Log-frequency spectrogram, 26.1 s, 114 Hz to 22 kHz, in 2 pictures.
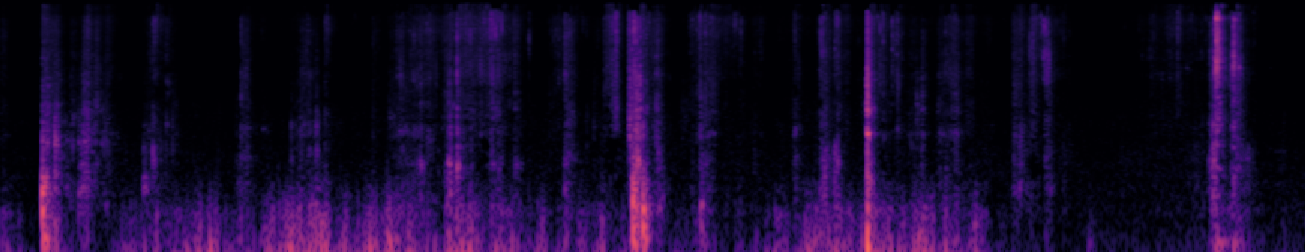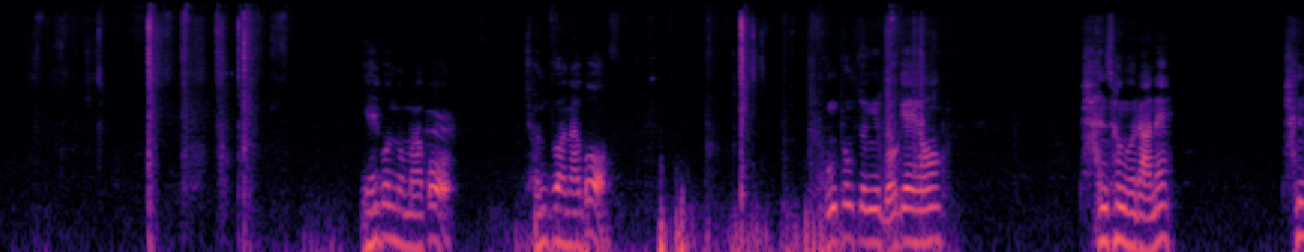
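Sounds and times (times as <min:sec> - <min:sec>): wood knocking and rustling: 0:00.0 - 0:10.5, 0:20.1 - 0:22.6
axe splitting firewood: 0:00.1 - 0:07.3, 0:08.0 - 0:10.5, 0:12.0 - 0:12.6, 0:14.0 - 0:15.9, 0:21.8 - 0:22.5.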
